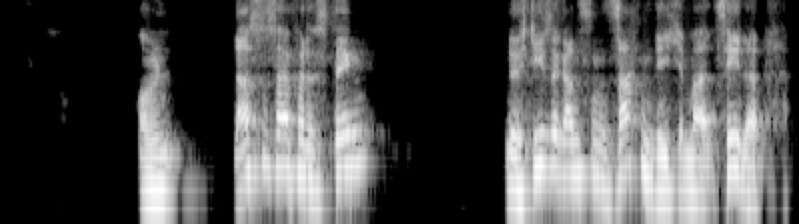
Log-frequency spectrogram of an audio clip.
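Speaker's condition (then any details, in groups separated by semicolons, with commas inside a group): Cleft lip and palate, cleft lip, jaw and palate; learned to speak through speech therapy until age nine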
